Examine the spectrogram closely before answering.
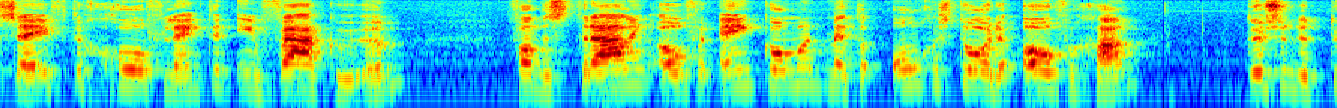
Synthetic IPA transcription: sejvətəχχɔlˠflɛŋk̚tənɪnvaːkyəm | v̥ɑndəstraːlɪŋowvərejnkɔməntmɛt̚dəɔnχəstoːɹdəʔowvərχɑŋ | tɵsəndət

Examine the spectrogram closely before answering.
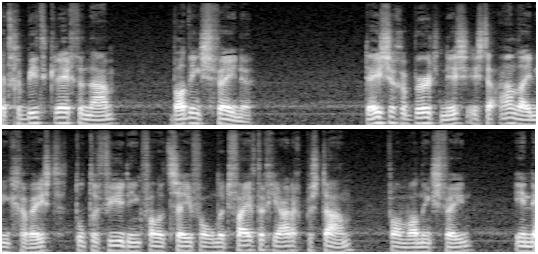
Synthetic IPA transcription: ɦətχəbitkrejχdənaːm | ʋɑdɪŋsfejnə | d̥ejzəχəbøːɹtənɪsɪ̰zdəʔaːnlɛjdɪŋχəʋejstːɔt̚dəviːɾɪŋv̥ɑnɦətsejvənɦɔndəɹtfɛjftəχjaːɾəχbəstaːn | v̥ɑnʋɑdɪŋsfejn | ɪn

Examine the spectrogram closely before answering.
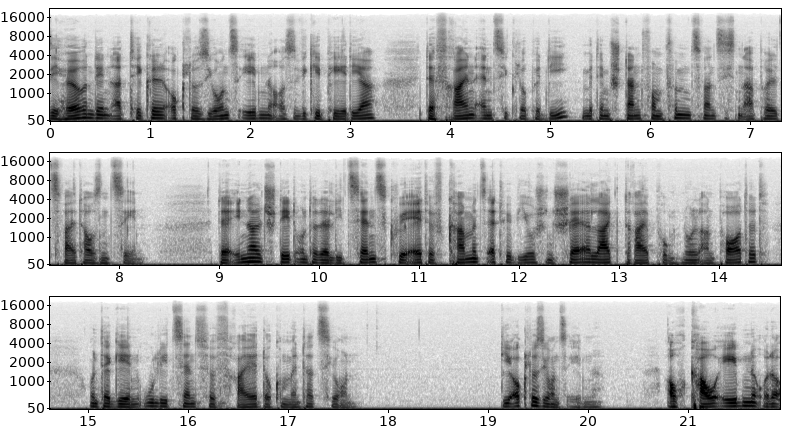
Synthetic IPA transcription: z̥iːɦøːʁəndeːnaɐtʰɪkl̩ʔɔkʰluzjoːnsʔeːbənəʔaʊsv̥ikipʰeːdia | d̥eːɐfʁ̥aɪənʔɛnt͡sykʰlopʰediːmɪt̚d̥eːmʃtantfɔmfʏmvʊnt͡sv̥ant͡sɪ̥çstn̩a̰pʁ̥ɪlt͡sv̥aɪtʰaʊzn̩tt͡seːn | d̥eːɐʔɪnhaltʃteːtʔʊntɐdeːɐlit͡sɛnt͡skʁ̥iʔɛ̰ɪtʰɪfkʰamənsʔɛtʁibjuʃn̩ʃɛːɐɛlaɪkd̥ʁaɪpʰʊŋktnʊlʔa̰npʰɔɐtʰət | ʔʊntd̥eːɐɡeːɛnʔuːlit͡sɛnsfyːɐfʁ̥aɪədokumɛntʰat͡sjoːn | d̥iːɔkluzjoːnsʔeːbənə | ʔaʊxkʰaʊʔeːbənəʔo̰ːɾɐ

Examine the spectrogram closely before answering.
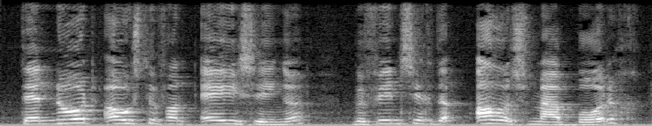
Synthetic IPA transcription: tɛnnoːɹtowstəvɑnejzɪŋə | bəvɪntsɪχdəɑləsmabɔrχ

